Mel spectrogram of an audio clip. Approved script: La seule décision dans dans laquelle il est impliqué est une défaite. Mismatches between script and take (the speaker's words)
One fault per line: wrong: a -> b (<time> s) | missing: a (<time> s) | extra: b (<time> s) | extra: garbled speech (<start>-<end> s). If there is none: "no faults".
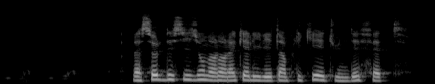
no faults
